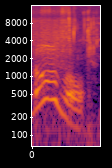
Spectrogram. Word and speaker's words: Louisville: And you said Louisville. – I said it correctly.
